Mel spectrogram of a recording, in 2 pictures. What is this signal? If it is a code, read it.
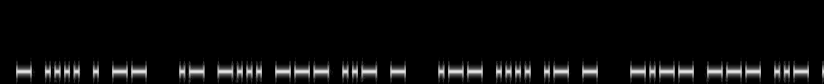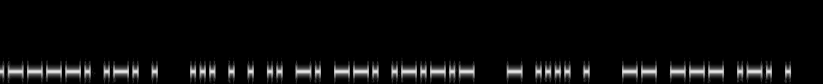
Morse code, heard as a keyed tone, about 25 wpm, 600 Hz. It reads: THEM ABOUT WHAT YOU'RE SEEING. THE MORE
